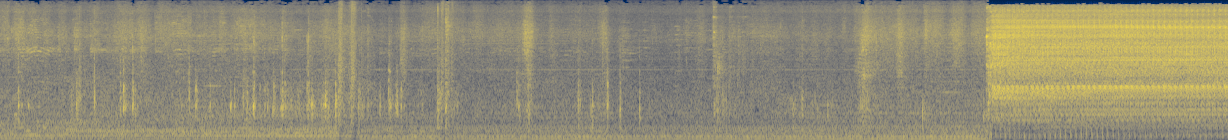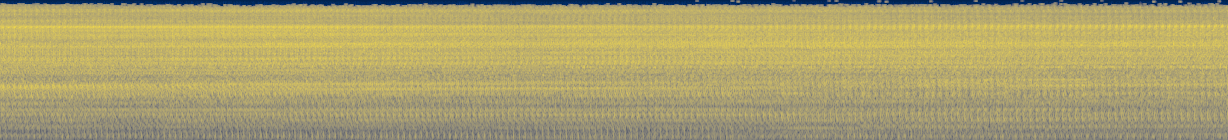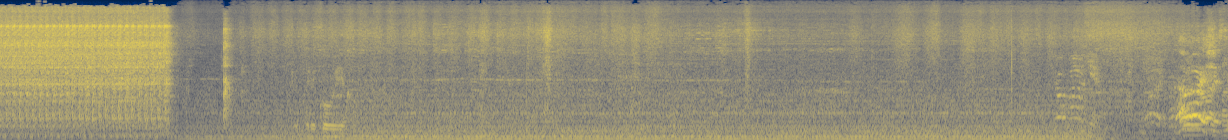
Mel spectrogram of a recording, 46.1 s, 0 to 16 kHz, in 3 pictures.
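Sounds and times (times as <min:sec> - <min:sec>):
pump rattling mechanically: 0:00.0 - 0:08.0, 0:12.3 - 0:33.0.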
